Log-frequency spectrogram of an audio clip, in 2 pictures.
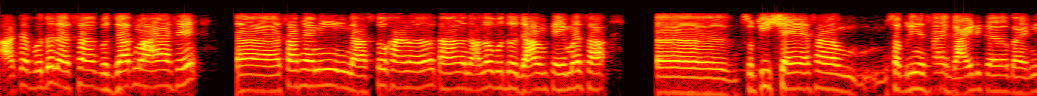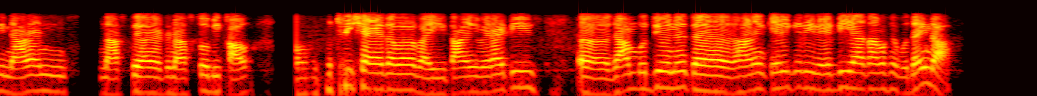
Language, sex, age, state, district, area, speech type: Sindhi, male, 30-45, Maharashtra, Thane, urban, conversation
